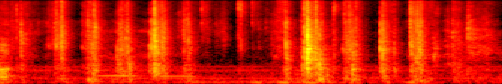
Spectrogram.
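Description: A deck of tarot cards being shuffled by hand: a quick, irregular run of light card clicks and slaps, the loudest about two and a half seconds in.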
